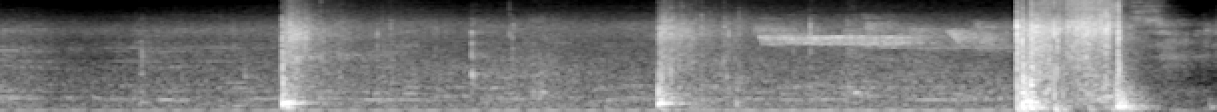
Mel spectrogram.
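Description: Two sharp thuds about two seconds apart as a plastic water bottle is flipped and lands. About five seconds in comes a loud clattering crash, under a second long, as the bottle hits the camera and knocks it.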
